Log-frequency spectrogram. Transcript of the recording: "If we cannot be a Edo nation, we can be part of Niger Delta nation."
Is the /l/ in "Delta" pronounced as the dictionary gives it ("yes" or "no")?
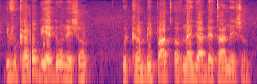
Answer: no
